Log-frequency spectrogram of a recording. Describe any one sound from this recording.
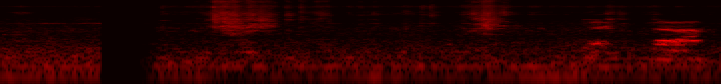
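Paper and plastic wrapping rustle and crinkle as it is handled.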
